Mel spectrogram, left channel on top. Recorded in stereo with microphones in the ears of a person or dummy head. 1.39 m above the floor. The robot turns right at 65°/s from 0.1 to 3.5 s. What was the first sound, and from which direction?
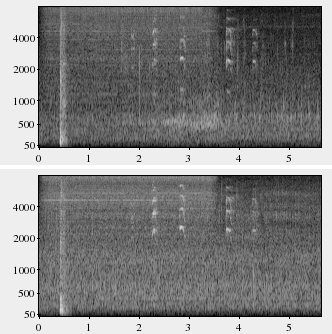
Knocking, 25° left (ahead or behind).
